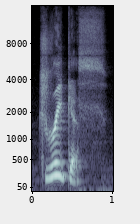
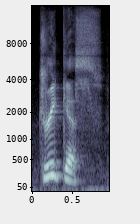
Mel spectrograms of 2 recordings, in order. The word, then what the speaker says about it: Dricus: It is Dricus Du Plessis. That is how it's pronounced. So in case you're ever wondering, I am pronouncing it the right way. Dricus. Dricus. Almost like tree, if that makes sense.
